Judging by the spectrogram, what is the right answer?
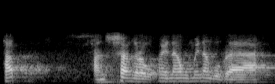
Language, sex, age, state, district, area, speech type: Bodo, male, 18-30, Assam, Kokrajhar, rural, conversation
